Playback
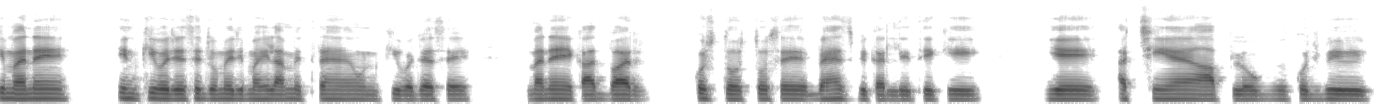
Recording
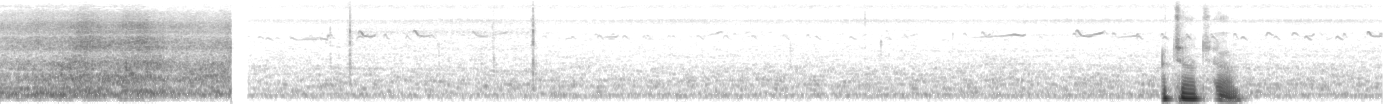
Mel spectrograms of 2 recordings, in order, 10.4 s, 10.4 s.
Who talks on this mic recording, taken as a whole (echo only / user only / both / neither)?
user only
